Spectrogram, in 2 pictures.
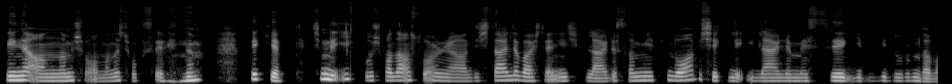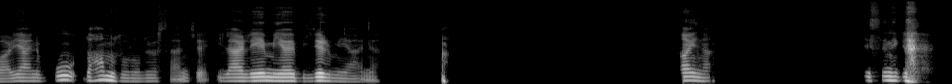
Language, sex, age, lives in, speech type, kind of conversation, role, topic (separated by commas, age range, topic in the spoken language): Turkish, female, 40-44, Spain, read, expert-assistant, asker, Dijitalde mi yoksa yüz yüze tanışmak mı daha sağlıklı ilişkiler sağlar?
